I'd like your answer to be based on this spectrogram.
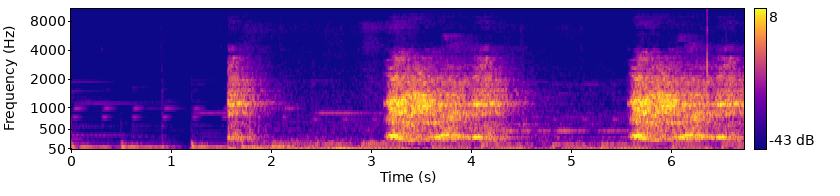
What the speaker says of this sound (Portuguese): É o leão.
